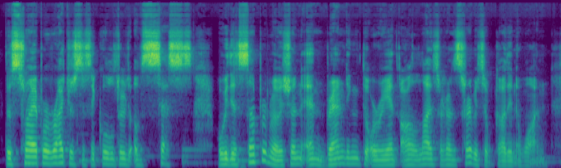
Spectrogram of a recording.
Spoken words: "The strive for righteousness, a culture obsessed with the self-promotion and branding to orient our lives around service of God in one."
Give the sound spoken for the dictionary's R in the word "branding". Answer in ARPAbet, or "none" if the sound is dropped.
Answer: R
